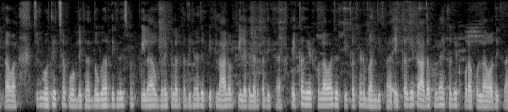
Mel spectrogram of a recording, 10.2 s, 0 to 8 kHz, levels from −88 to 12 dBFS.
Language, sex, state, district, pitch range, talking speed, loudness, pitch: Hindi, male, Maharashtra, Solapur, 110-125 Hz, 265 wpm, -19 LUFS, 120 Hz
